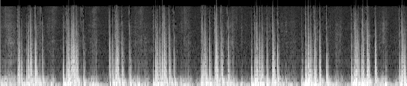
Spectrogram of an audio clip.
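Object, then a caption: Metal desktop condenser microphone. Fingertips tap on the grille and hollow metal body of a silver metal USB desktop condenser microphone, producing close, boomy low thumps in quick, uneven bursts. Each tap is dull and short, with almost no ring and little brightness.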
